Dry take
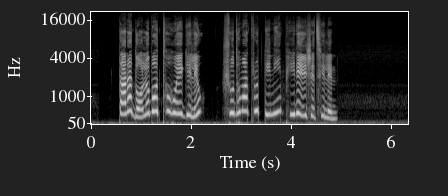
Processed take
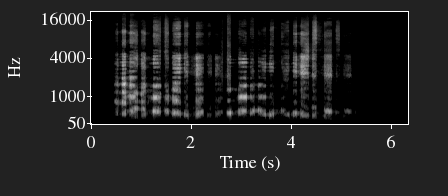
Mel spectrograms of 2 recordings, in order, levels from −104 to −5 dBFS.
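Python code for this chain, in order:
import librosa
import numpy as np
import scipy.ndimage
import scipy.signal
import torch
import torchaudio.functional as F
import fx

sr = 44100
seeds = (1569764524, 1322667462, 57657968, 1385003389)

y = fx.phase_scramble(x, sr, seeds[0], window_ms=200)
y = scipy.signal.sosfilt(scipy.signal.butter(4, 340.0, 'highpass', fs=sr, output='sos'), y)
y = np.diff(y, prepend=0.0)
y = fx.notch(y, sr, hz=670.0, q=22.0)
y = fx.high_shelf_res(y, sr, hz=5400.0, db=-7.5, q=1.5, at=(2.0, 3.59))
y = y + 10.0 ** (-16.0 / 20.0) * np.pad(y, (int(395 * sr / 1000.0), 0))[:len(y)]
y = fx.step_gate(y, sr, bpm=193, pattern='x.x..xx.x.x', floor_db=-24.0, edge_ms=4.5)
y = fx.spectral_expand(y, sr, expansion=1.5)
y = y * 10.0 ** (10.0 / 20.0)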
